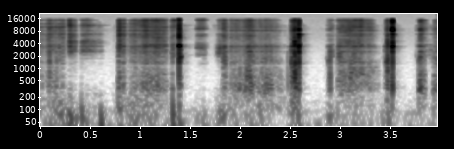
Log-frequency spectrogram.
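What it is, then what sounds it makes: Plastic tube with aluminum screw lid. Long nails scratch along a small clear plastic tube container, then tap the top of its aluminum screw lid. The result is a dry, bright scratching texture broken by short, sharp clicks that die away almost instantly.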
